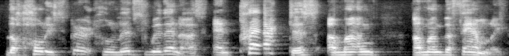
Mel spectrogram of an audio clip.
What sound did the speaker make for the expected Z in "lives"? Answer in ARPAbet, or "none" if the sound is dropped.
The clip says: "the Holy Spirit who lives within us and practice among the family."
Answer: Z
